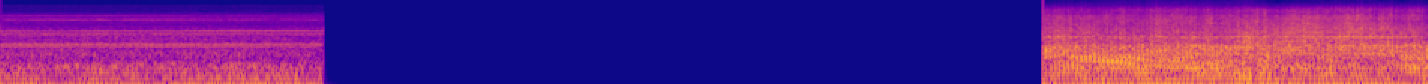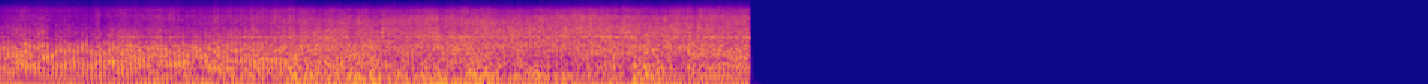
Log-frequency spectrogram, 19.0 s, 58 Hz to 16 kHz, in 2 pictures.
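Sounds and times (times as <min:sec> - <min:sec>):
faint steady whine: 0:00.0 - 0:02.2
helicopter rotor and turbine: 0:00.0 - 0:02.2, 0:07.0 - 0:14.6.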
